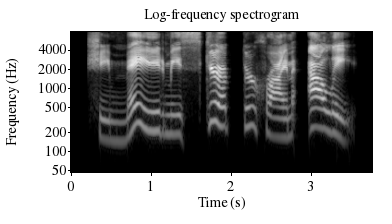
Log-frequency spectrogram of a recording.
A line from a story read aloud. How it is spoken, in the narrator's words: Jason growls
